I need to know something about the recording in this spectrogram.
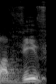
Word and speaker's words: Aviv: Esse mês de Abib, ou Aviv, que seria a melhor pronúncia, significa mês da primavera.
